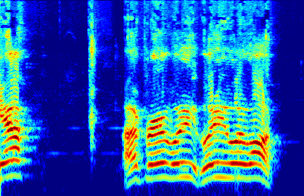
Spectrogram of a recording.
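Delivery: very high, loud voice talking through a mouthful. Voicing a captain who answers while finishing her food: talking with mouth half full. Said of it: "talking to you with her mouth kind of, uh, still half full".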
